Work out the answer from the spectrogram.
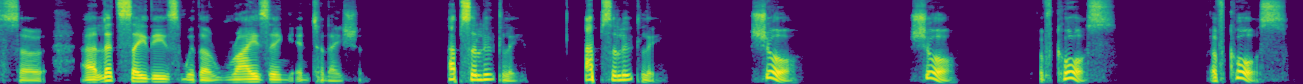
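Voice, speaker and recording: Male ESL teacher, lowish voice, deliberate with fillers, demonstrates phrases aloud. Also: darkish tone, clean tone, no room sound. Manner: slow, deliberate, many fillers, models phrases with rising intonation. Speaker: English teacher. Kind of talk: webinar lesson.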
